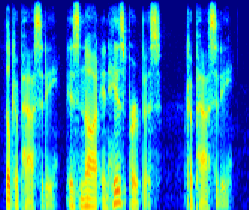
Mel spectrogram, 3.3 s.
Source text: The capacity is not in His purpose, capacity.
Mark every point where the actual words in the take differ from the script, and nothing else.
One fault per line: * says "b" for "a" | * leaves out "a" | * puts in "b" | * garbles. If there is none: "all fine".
all fine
